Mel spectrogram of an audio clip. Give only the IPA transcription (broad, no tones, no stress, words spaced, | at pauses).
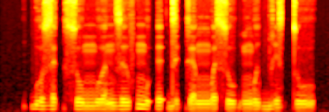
ɓuzɛksu muə̯nzɨf muʔeʔdekɛ ŋʷɛsuɡ ŋʷibiz tu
